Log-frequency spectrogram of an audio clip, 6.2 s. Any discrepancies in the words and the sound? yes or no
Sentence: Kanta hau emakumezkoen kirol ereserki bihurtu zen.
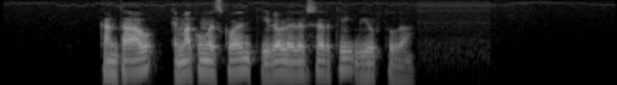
yes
